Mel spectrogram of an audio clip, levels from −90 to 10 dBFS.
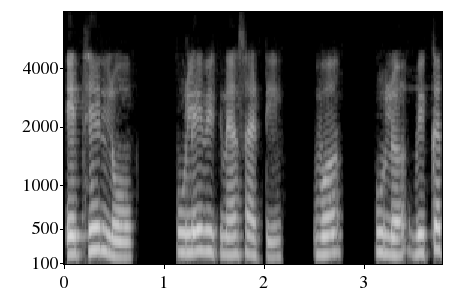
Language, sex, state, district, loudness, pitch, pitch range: Marathi, female, Maharashtra, Dhule, -17 LUFS, 210 Hz, 195-230 Hz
